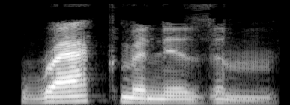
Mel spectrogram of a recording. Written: rachmanism

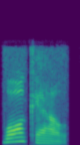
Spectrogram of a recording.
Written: walkout

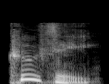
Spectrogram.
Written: couthiness

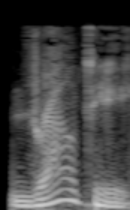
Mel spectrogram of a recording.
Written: drouthiness

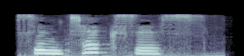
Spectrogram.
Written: syntexis

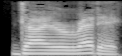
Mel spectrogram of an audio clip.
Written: diureticalness

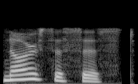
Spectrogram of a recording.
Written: narcissist

